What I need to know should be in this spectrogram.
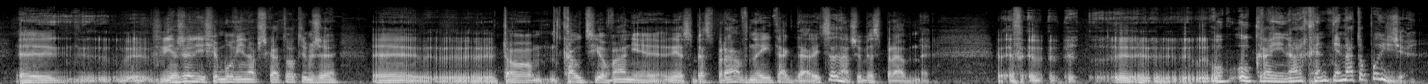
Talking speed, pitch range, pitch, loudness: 95 wpm, 95-135 Hz, 105 Hz, -16 LUFS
